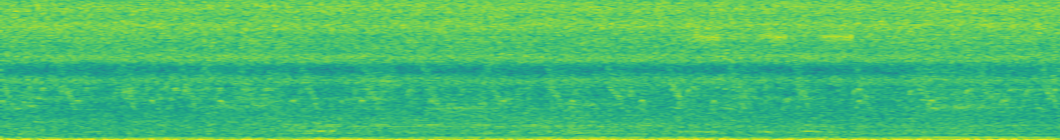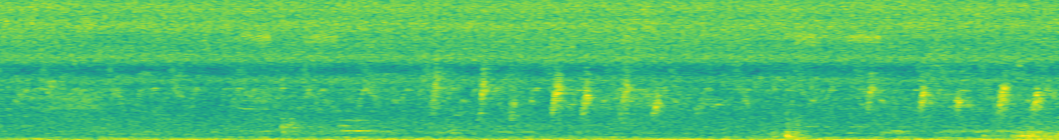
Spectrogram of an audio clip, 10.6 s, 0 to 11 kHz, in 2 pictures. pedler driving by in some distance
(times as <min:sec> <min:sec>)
0:04.5 0:10.5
